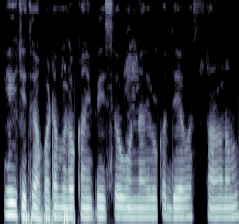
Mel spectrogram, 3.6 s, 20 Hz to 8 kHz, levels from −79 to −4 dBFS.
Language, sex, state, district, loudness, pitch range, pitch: Telugu, male, Andhra Pradesh, Sri Satya Sai, -17 LUFS, 125-130 Hz, 125 Hz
